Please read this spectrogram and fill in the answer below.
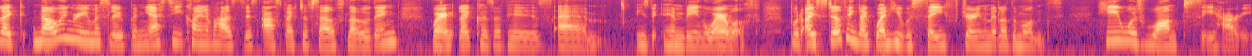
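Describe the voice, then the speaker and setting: A woman with a Dublin accent speaks in a bright, sharp tone, fairly high in pitch, with ordinary pitch variation at a moderate pace. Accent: Dublin Irish. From Ireland, Dublin. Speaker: podcast co-host. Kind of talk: casual chat. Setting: Skype call.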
